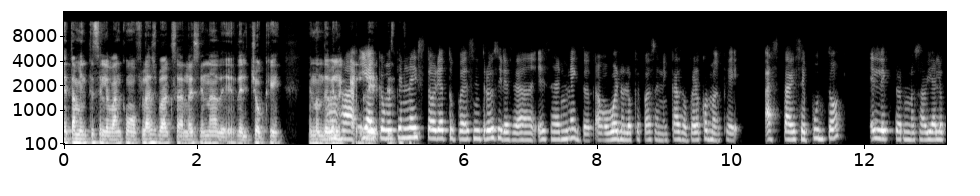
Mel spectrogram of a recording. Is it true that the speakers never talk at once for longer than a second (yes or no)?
no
